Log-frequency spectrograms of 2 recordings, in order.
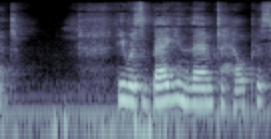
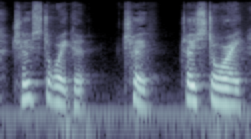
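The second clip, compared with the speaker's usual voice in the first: normal talking voice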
